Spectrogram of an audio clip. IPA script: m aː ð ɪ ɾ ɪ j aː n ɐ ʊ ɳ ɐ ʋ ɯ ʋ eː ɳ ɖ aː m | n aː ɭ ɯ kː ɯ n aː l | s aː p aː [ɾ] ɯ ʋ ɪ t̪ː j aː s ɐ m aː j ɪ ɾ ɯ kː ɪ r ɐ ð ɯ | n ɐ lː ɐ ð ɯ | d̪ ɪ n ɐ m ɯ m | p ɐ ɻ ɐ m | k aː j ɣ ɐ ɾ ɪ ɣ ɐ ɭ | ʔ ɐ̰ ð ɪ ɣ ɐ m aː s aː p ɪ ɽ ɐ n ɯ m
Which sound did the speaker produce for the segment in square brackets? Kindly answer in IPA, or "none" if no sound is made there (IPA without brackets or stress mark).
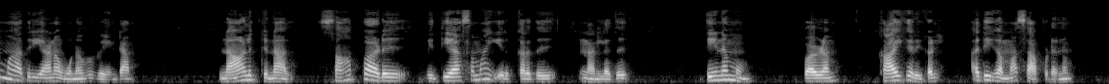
ɽ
